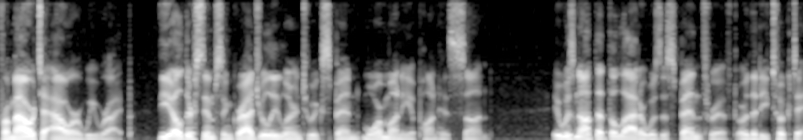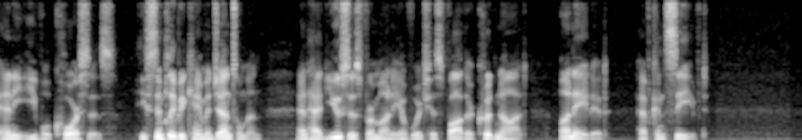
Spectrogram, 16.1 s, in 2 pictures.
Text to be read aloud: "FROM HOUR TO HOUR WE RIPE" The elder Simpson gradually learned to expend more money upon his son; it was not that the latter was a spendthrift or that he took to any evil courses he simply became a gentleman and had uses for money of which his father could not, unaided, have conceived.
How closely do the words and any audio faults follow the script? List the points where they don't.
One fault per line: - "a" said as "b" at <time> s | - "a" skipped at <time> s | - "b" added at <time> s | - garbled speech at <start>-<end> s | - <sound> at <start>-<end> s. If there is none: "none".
none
